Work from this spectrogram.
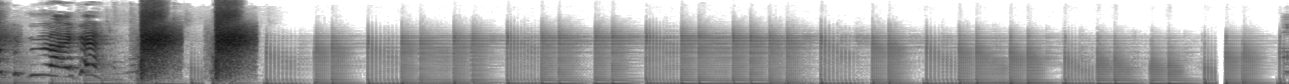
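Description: Two sharp, loud slap cracks land close together near the start of a rural Haryanvi family drama scene where a child is being beaten, followed by a rhythmic, pulsing musical backing.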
